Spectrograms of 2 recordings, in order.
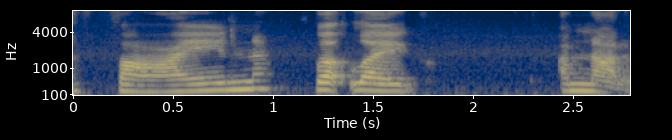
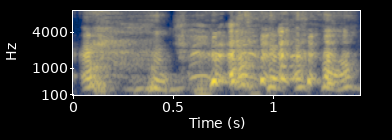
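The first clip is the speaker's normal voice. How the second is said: loud laugh; 7 semitones higher, 13 dB louder than usual. Real, not acted. Laugh burst.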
